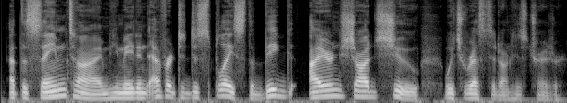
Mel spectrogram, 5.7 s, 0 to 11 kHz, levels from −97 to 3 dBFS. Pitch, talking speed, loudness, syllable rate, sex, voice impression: 110 Hz, 210 wpm, -20 LUFS, 5.3 syllables/s, male, masculine, middle-aged, tensed, powerful, slightly hard, fluent, intellectual, slightly mature, wild, lively, slightly strict, slightly sharp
